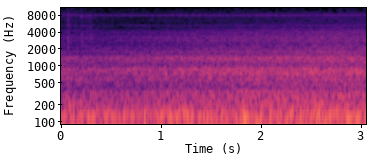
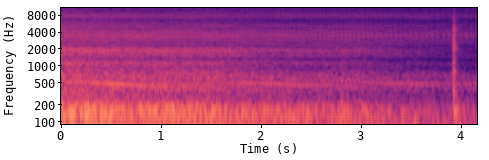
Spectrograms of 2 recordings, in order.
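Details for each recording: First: 2013 Toyota Highlander 2WD, 117,000 miles, after blower motor replacement: steady low whoosh of the cabin heater/AC fan at highest speed, even with no clicking or ticking; normal blower operation. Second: 2013 Toyota Highlander 2WD, 117,000 miles: the cabin heater/AC fan whirs with a faint repeating click, about three a second, as it slows; the blower motor in the passenger footwell is failing and needs replacement.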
